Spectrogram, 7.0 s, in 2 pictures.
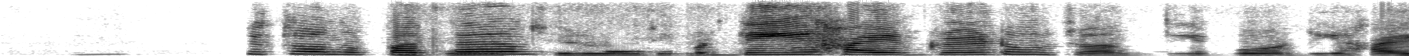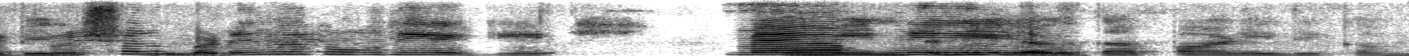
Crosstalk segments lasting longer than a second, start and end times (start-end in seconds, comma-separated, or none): none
